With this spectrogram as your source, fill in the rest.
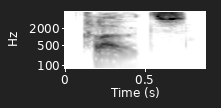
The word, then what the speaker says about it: clothes: Clothes. The final sound is a the followed by an s. Clothes. If this is difficult for you, just pronounce it like close, as in close the door.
